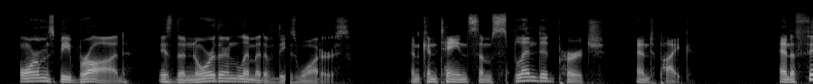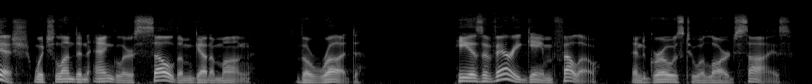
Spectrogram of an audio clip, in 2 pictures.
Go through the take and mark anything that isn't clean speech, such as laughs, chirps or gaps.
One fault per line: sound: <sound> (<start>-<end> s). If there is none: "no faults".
sound: dropout (2.8-2.9 s)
